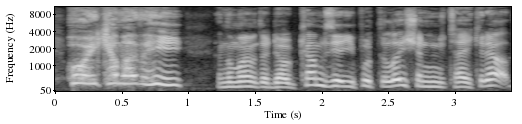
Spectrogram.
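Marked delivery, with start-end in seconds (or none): 0.1-1.0 yelling at the dog. Retold or imitated. Frustrated owner yelling at dog across the park, high call. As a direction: yell the dog back, much higher. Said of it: "you're yelling".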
